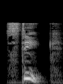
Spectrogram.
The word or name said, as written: steek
